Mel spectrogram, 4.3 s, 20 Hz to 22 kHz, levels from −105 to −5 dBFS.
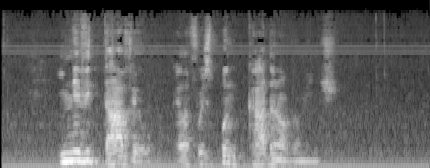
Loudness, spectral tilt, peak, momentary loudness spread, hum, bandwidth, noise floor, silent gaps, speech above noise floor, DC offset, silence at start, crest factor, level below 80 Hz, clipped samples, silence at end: -19 LUFS; -5 dB/octave; -2 dBFS; 20 LU; 60 Hz at -35 dBFS; 15.5 kHz; -43 dBFS; none; 25 dB; under 0.1%; 0.05 s; 18 dB; -42 dBFS; under 0.1%; 0.8 s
